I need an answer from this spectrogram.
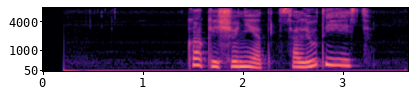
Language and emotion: Russian, positive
